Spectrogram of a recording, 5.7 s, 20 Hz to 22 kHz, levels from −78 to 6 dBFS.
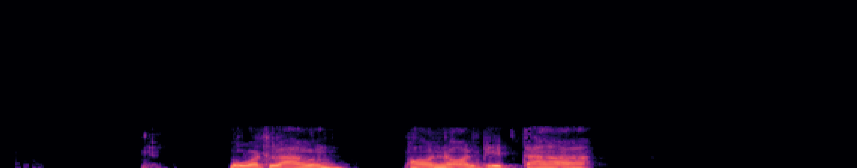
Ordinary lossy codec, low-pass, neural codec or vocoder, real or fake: AAC, 32 kbps; 5.4 kHz; codec, 16 kHz, 4.8 kbps, FACodec; fake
